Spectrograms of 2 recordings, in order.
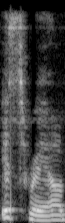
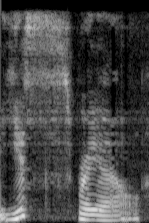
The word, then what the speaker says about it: Yisrael: Yisrael. Not Israel, but Yisrael.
